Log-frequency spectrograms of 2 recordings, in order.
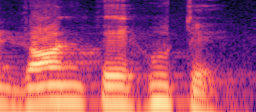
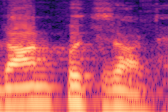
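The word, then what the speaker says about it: Don Quixote: اور اسپینش میں ہے ڈان کیحوٹے۔ وہاں ایکس جو ہے اس کو ایکس نہیں پڑھتے اسپینش میں، اس کو ہے پڑھتے ہیں، یا خے سے ملتی جلتی، تو اس کا تلفظ ہے ڈان کیحوٹے، اور ہماری اردو میں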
